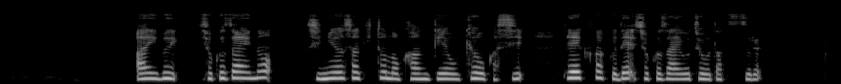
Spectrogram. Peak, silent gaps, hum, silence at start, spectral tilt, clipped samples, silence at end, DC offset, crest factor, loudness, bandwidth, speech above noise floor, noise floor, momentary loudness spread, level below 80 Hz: -10 dBFS; none; none; 1.35 s; -3.5 dB/octave; under 0.1%; 0.8 s; under 0.1%; 20 dB; -28 LUFS; 11.5 kHz; 48 dB; -75 dBFS; 11 LU; -84 dBFS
